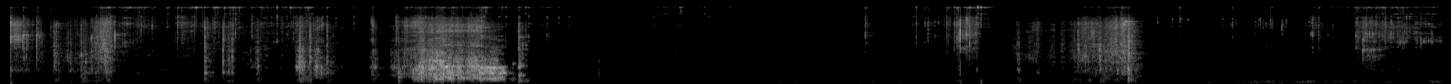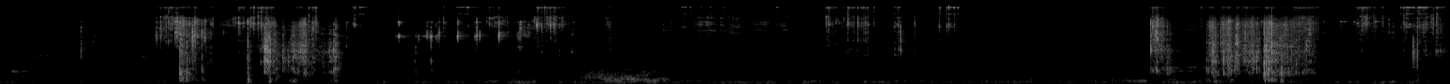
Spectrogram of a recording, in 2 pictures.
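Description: Metal wristwatches with link bracelets and bangles jangling and clinking as they are rummaged through and shaken in the hand, in about six separate bursts with near silence between them.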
